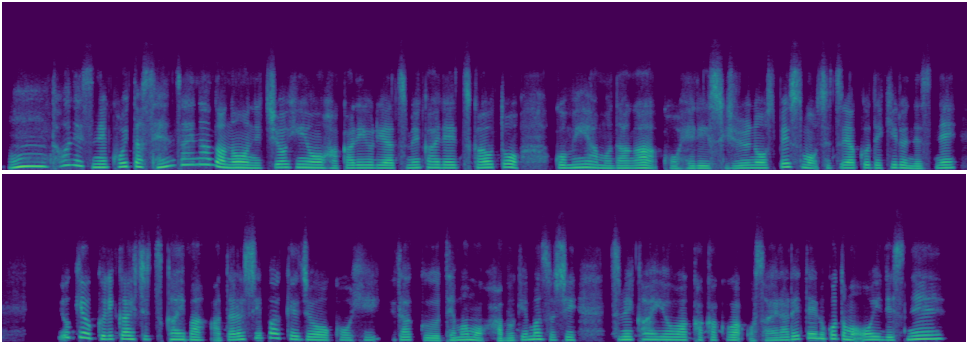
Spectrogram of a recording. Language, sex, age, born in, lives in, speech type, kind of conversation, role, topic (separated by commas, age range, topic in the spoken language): Japanese, female, 50-54, Japan, United States, read, expert-assistant, expert, ネットやSNSで環境に関する情報を読むとき、信頼できる内容かどうかはどう判断していますか？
